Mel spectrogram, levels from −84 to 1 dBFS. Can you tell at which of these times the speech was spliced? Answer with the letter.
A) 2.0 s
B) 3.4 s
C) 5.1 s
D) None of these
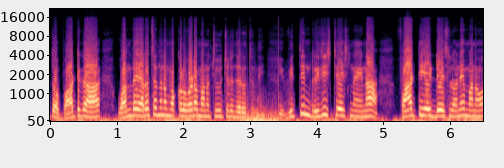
B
